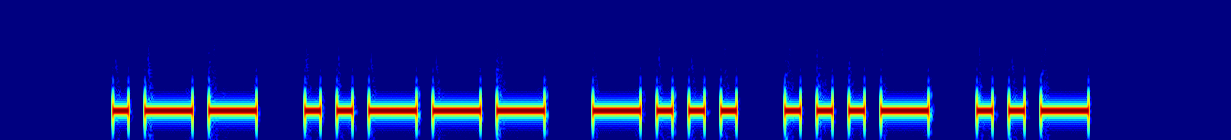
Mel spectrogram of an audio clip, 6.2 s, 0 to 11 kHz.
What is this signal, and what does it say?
Morse code, heard as a keyed tone, about 16 wpm, 700 Hz. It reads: W2BVU
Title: USA Call Signs - 5 Characters - Repeated 2x - 15wpm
